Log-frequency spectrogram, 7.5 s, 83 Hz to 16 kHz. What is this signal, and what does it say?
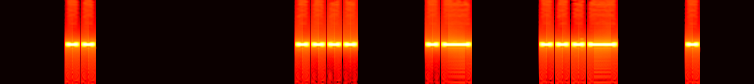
Morse code, heard as a keyed tone, about 15 wpm, spaced as for 8 wpm, 1000 Hz. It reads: I HAVE
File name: qotdfiles / 8wpm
